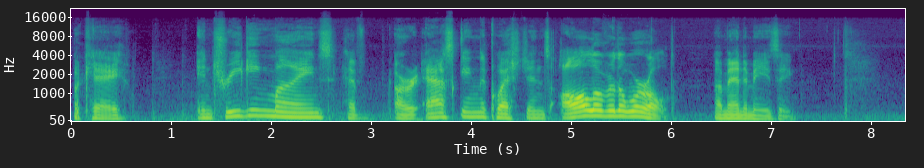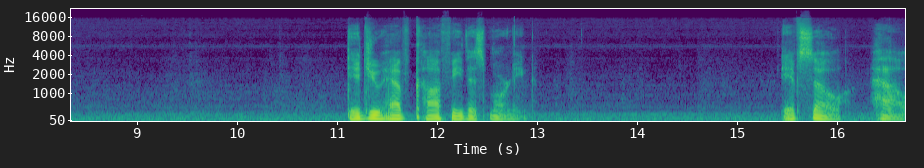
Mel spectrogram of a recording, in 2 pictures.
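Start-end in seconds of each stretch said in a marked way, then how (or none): 6.4-16.7 low, creepy male voice. Speaker reads out an audience question, in a creepy man voice. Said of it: "creepy man voice".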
